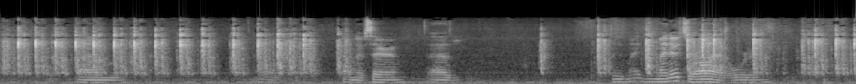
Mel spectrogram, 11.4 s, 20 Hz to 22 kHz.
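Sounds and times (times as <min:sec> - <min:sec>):
typing on a computer keyboard: 0:00.0 - 0:04.7, 0:08.0 - 0:11.4
speech: 0:04.8 - 0:06.2, 0:08.2 - 0:10.4.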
